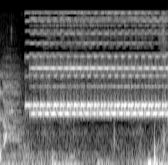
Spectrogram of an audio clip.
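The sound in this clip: A telephone bell rings for an incoming call: a loud, steady, sustained ring that starts a moment in and holds unbroken to the end.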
